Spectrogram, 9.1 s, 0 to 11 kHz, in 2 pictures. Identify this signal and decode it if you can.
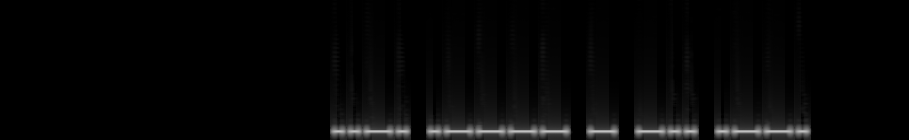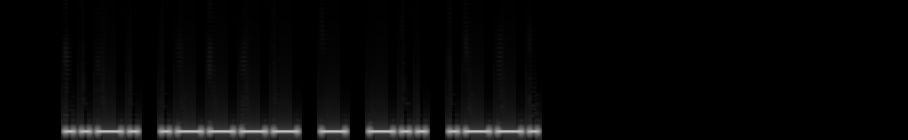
Morse code, heard as a keyed tone, about 32 wpm, 700 Hz. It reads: F1TDP F1TDP
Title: DXCC-100 Call Signs - 5 Characters - Repeated 2x - 30wpm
